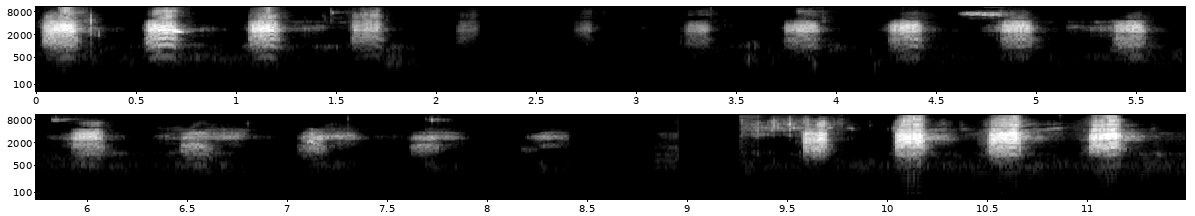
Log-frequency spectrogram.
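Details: Mandarin duck filmed mating, giving a long series of short harsh calls about twice per second, loud at first, fading to softer, quieter notes midway, then a loud burst of four calls at the end.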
